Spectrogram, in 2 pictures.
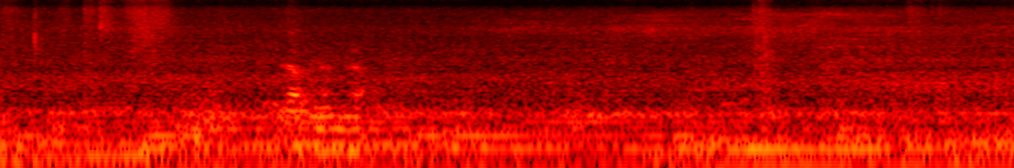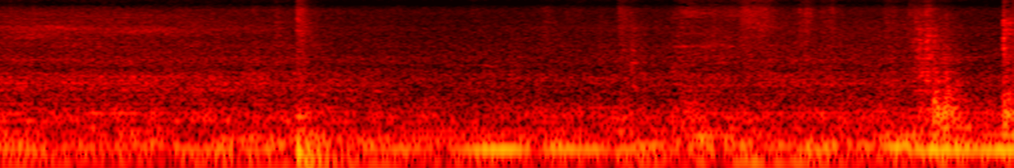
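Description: A steady low mechanical hum with faint voices, and one sharp knock about eight seconds in.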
